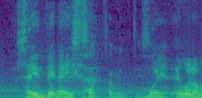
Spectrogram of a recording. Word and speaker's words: Said Benaissa: Siempre tengo problemas a la hora de pronunciar. Estos se ríen, pero es que es verdad. Bueno, Said Benaysa. Said Benaysa.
